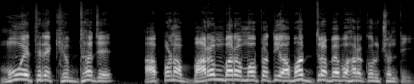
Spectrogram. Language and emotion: Odia, angry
